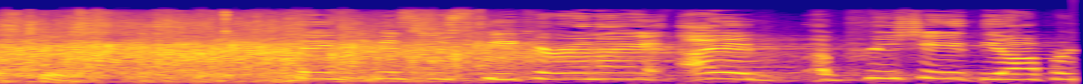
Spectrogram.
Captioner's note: some Applause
